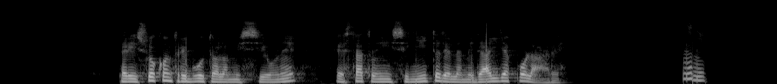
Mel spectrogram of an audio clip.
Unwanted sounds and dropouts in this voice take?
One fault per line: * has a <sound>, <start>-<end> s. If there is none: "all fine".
* has a chirp, 6.8-7.1 s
